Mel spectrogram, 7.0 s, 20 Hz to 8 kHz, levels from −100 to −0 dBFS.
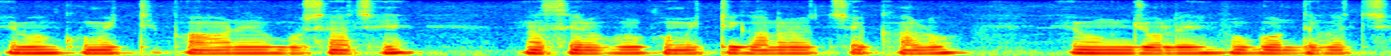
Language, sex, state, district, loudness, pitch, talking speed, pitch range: Bengali, male, West Bengal, Jhargram, -16 LUFS, 130 Hz, 130 wpm, 125-130 Hz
